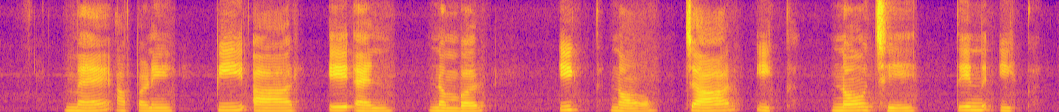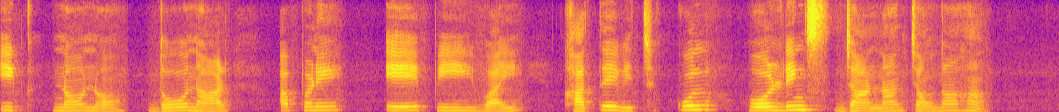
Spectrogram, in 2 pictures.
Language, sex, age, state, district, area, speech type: Punjabi, female, 30-45, Punjab, Rupnagar, rural, read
